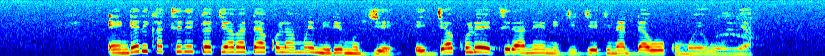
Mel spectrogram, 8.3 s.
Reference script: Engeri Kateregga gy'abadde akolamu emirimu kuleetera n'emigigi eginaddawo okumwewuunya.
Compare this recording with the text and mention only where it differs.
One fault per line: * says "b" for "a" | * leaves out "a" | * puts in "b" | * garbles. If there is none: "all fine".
* puts in "gye ejja"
